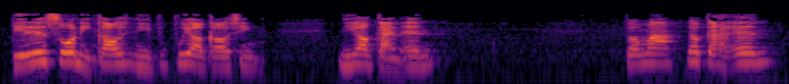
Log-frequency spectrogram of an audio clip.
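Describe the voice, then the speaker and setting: In a mid-range, fairly bright voice, speaking a little slowly, a Buddhist teacher delivers a dharma talk. Firm and instructive, she stays conversational and checks her students with rhetorical questions. The recording is lo-fi and muffled.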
